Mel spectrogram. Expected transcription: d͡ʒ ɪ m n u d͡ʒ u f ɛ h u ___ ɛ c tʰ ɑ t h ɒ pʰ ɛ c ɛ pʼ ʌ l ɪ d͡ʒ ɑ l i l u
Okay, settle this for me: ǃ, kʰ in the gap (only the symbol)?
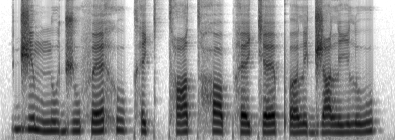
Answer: kʰ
